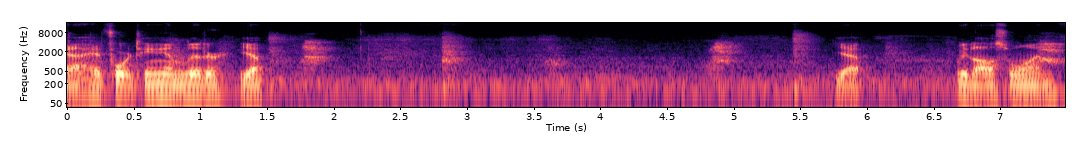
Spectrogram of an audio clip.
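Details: Five-week-old Brittany puppies crate training in a kennel: loud, high, wavering harmonic whines and yelps open the recording, return near seven seconds, with softer scattered cries between over a steady low background hum.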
